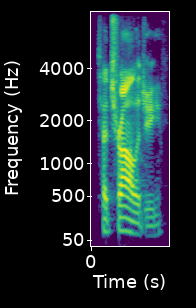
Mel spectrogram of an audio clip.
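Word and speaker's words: tetralogy: of the day let's see how we correctly pronounce this you know Trilogy tetrology according to Miriam Webster tetrology there you go all right and then you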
